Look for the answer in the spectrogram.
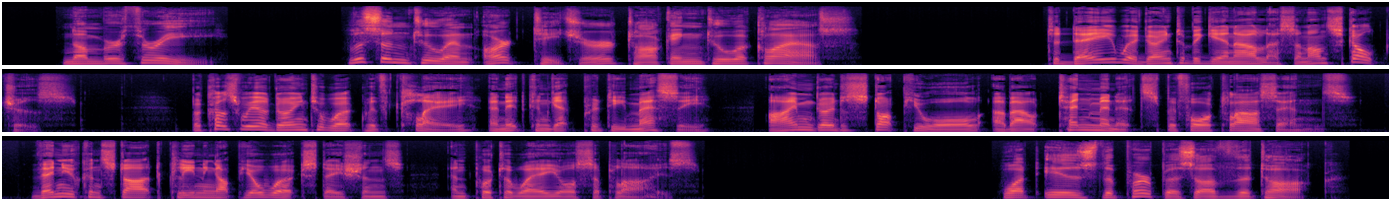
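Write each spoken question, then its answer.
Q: What is the purpose of the talk?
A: To explain that class will stop early for cleanup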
